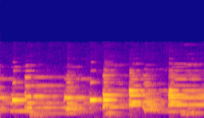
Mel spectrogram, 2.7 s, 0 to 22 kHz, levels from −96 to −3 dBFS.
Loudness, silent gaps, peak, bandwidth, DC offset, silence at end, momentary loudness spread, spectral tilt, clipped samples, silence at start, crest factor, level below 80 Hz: -20 LUFS; none; -4 dBFS; 3.3 kHz; under 0.1%; 0 s; 7 LU; -7 dB/octave; under 0.1%; 0 s; 16 dB; -66 dBFS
